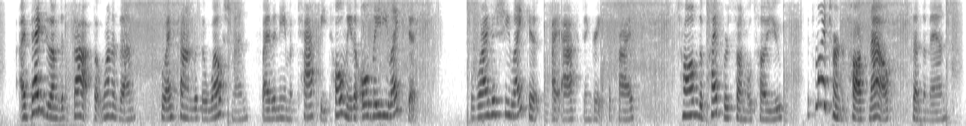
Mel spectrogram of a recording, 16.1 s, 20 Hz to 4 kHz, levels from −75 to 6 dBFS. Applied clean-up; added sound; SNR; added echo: none; Fart; 17 dB; none.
